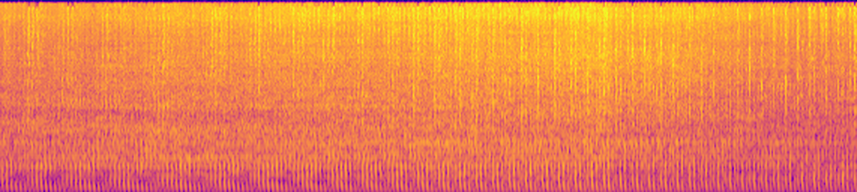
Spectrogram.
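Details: Flathead Briggs single-cylinder minibike engine after carburetor mixture screw adjusted about a half turn out: fast sharp barking exhaust beat, steady with slight waver, no misses or surging; normal running.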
